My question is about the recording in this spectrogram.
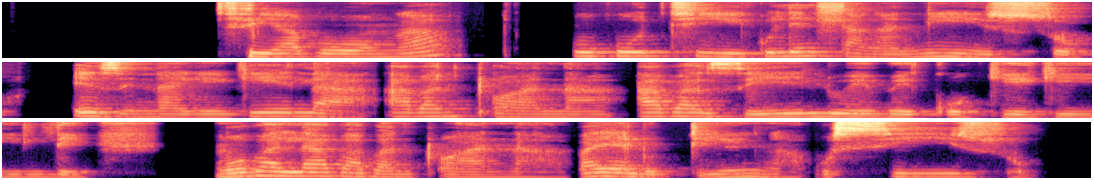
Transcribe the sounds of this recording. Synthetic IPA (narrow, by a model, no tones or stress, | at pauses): sijaβɔŋa | uɣutʰiɣulɛnɬaŋanisɔ | ezinaɣɛɣɛlaaβantʼwanaːβazɛlwɛβɛɡ̥ʱɔɡ̥ʱeɣilɛ | ŋɔβalaβaβantʼwanaβajalud̥ʱiŋausiːzɔ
